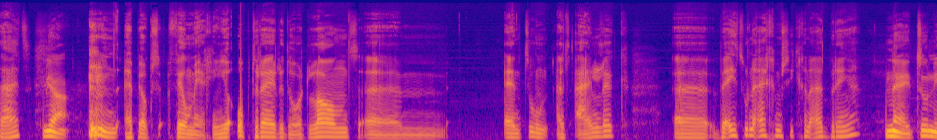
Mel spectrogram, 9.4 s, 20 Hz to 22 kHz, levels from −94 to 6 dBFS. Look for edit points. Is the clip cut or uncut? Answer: uncut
